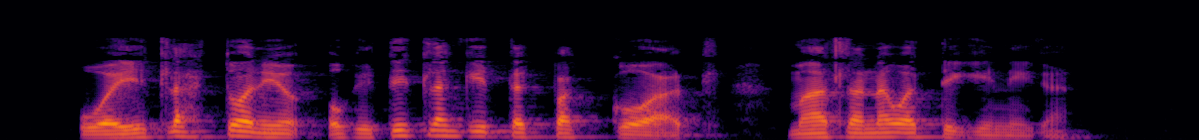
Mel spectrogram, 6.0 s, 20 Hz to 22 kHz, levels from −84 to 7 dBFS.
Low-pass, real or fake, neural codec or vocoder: 7.2 kHz; real; none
